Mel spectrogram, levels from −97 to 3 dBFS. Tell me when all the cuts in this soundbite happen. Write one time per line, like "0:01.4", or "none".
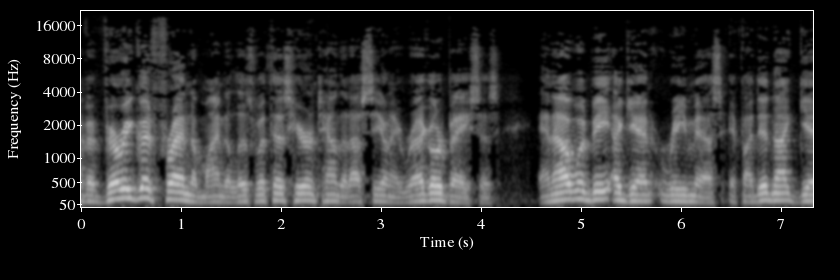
none

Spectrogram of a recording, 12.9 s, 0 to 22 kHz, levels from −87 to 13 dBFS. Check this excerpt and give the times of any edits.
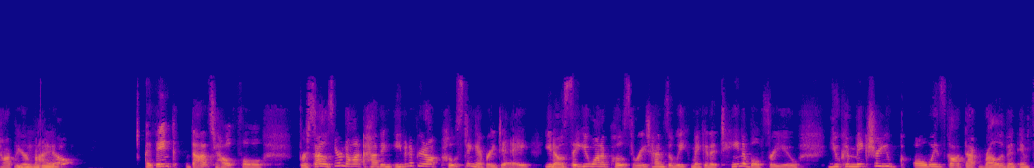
0:02.7
0:04.2
0:07.9

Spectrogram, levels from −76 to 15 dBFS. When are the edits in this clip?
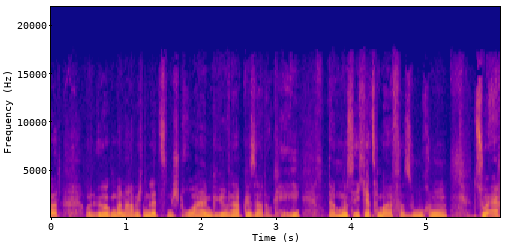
0:01.2
0:04.3

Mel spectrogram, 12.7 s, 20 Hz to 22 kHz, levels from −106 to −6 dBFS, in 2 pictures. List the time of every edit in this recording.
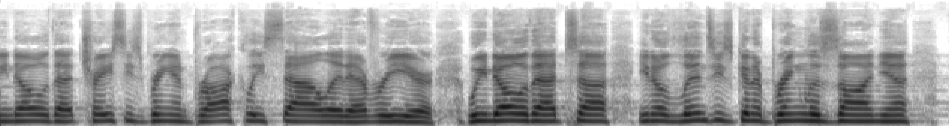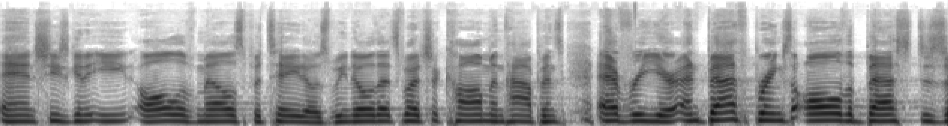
0:09.0
0:09.7

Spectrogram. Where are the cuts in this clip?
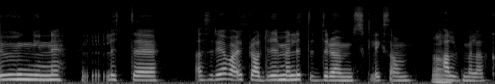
none

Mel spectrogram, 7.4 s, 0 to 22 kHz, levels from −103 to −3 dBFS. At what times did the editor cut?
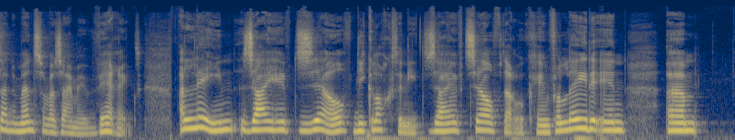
0:01.7

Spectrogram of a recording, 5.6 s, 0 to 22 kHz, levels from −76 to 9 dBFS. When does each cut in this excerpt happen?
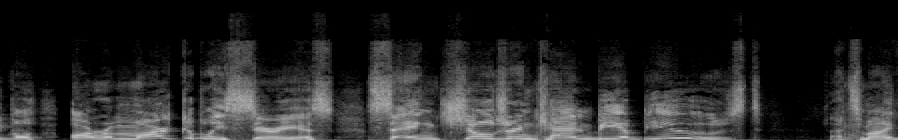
0:02.3

